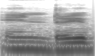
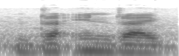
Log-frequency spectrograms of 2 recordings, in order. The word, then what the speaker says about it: InDrive: तो इन ड्रिव बोल रहा है, लेकिन इसका स्पेलिंग है INDRIVE, इन ड्राइव।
